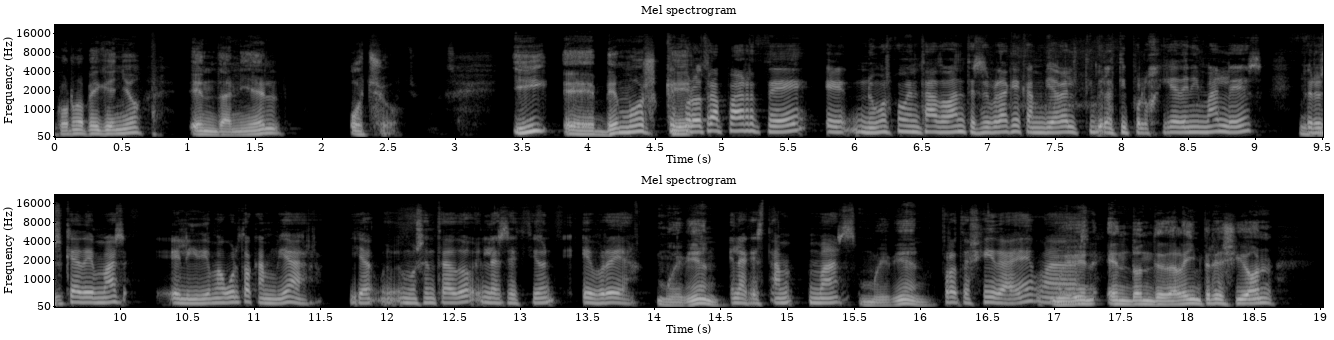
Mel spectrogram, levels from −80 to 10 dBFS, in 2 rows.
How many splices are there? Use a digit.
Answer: 0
